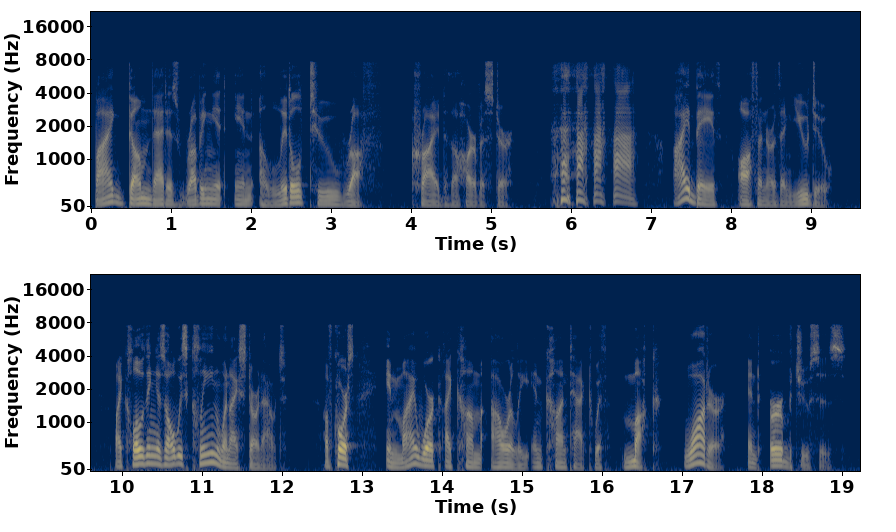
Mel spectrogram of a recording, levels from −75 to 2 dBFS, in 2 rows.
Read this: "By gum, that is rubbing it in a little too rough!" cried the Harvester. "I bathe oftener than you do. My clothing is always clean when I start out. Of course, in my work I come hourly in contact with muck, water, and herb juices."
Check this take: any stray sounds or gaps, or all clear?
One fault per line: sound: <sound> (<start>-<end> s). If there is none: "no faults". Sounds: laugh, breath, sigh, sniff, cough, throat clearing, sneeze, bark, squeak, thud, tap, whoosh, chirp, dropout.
sound: laugh (5.7-6.9 s)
